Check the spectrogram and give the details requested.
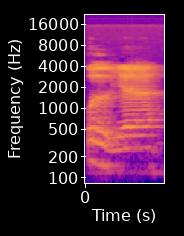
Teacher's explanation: Tidak boleh ada pantulan qul ya, enggak boleh. Tapi harus qul ya, berhenti di huruf lamnya. Tidak boleh ada tawalul di situ. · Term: lam yang sukun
